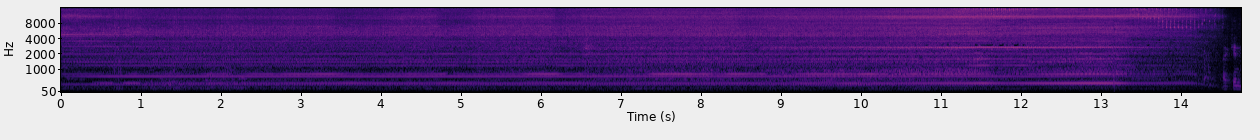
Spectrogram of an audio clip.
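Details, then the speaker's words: Dental implant pilot drill for a 3.75 mm by 13 mm MIS C1 implant, using a 13 mm length drill as a built-in stopper against over-drilling: continuous high-pitched motor whine running steadily, then stopping. "next up is the pilot drill as i mentioned we're drilling to 13 millimeter depth so i would use our 13 millimeter length drill as a built-in stopper to prevent me from over drilling"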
